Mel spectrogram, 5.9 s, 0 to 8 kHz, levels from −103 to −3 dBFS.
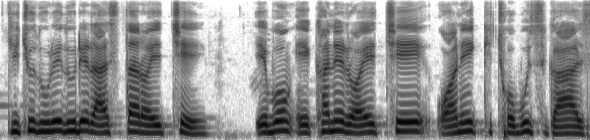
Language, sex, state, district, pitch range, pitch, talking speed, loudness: Bengali, male, West Bengal, Cooch Behar, 160-195 Hz, 170 Hz, 110 wpm, -12 LUFS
